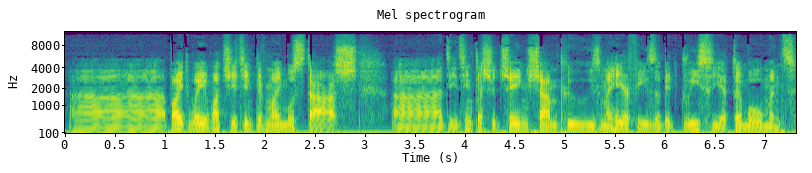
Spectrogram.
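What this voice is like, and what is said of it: Attempted Irish accent. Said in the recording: “I'm supposed to be German. I seem to be talking in an Irish accent here, or what I assume is an Irish accent anyway.”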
